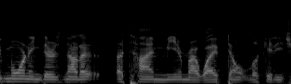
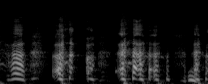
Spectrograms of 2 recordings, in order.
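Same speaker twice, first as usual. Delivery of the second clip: high, loud forced ha-ha-ha; pained mock laugh; 10 semitones higher, 7 dB louder, slower than usual. Kids hurting as they laugh, pained fake laughter. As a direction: imitate laughing while it hurts. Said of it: "they're gonna laugh in pain".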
